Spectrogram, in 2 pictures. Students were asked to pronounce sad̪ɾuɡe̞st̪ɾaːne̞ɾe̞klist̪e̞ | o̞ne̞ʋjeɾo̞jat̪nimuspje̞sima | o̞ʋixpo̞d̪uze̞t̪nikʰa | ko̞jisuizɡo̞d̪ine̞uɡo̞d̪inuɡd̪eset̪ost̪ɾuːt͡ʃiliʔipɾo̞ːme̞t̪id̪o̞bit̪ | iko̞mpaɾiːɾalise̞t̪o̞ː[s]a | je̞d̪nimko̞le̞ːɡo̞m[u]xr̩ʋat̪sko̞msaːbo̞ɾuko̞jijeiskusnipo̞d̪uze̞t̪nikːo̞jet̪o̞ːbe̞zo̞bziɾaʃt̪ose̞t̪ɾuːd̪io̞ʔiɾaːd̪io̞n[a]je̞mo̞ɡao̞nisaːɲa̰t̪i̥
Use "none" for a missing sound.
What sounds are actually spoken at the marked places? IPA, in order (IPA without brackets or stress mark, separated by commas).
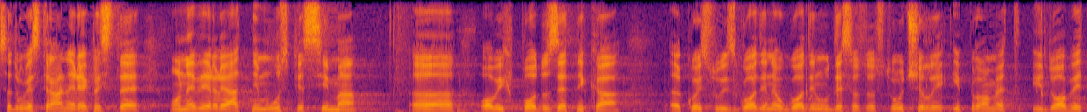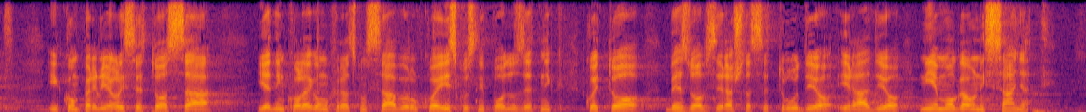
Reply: s, u, i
